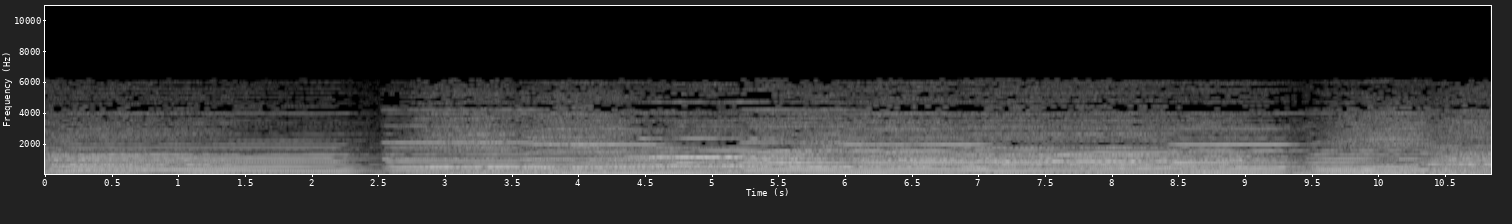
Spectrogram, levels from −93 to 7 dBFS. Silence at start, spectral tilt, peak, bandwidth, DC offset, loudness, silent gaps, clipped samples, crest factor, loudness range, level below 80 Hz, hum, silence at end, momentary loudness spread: 0 s; -7.5 dB/octave; -14 dBFS; 6.6 kHz; under 0.1%; -28 LUFS; none; under 0.1%; 14 dB; 4 LU; -52 dBFS; none; 0 s; 6 LU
